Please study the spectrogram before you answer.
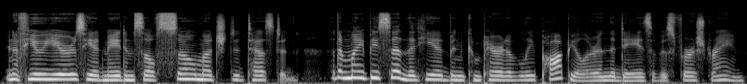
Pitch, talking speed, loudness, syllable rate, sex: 210 Hz, 235 wpm, -16 LUFS, 5.5 syllables/s, female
